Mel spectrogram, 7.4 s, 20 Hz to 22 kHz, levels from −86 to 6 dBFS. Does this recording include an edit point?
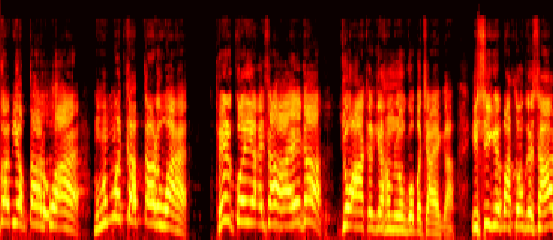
no; 0 cuts

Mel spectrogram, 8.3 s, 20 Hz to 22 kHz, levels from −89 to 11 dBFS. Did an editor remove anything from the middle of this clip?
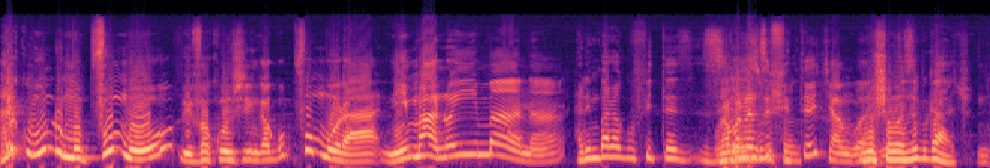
yes; 1 cut; at 4.7 s

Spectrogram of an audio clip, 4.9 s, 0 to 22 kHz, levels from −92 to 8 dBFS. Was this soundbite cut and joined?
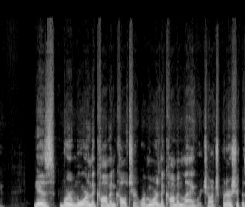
no; 0 cuts

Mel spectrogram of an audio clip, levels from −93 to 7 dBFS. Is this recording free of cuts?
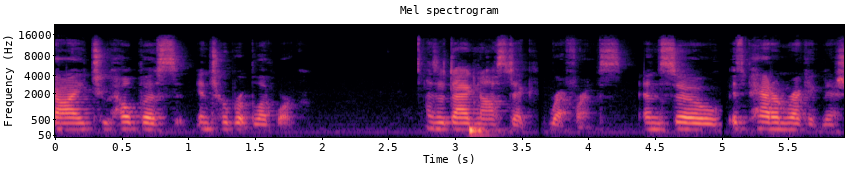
no; 2 cuts; at 3.5 s, 5.0 s

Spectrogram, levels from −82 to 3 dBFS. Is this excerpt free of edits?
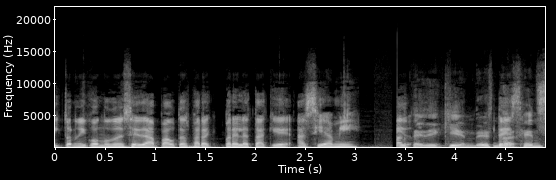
no; 1 cut; at 3.4 s

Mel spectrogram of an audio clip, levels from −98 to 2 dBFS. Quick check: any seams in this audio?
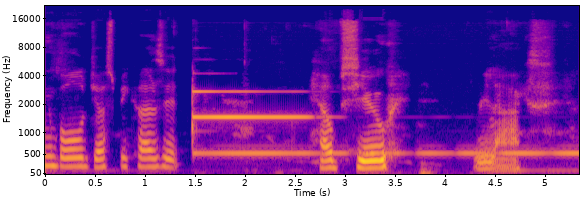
no; 0 cuts

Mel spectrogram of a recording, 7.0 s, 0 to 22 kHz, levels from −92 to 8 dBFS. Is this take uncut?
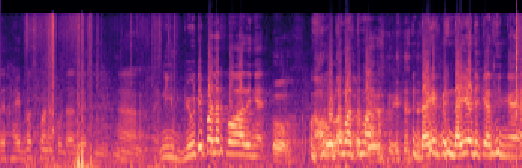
yes; 0 cuts

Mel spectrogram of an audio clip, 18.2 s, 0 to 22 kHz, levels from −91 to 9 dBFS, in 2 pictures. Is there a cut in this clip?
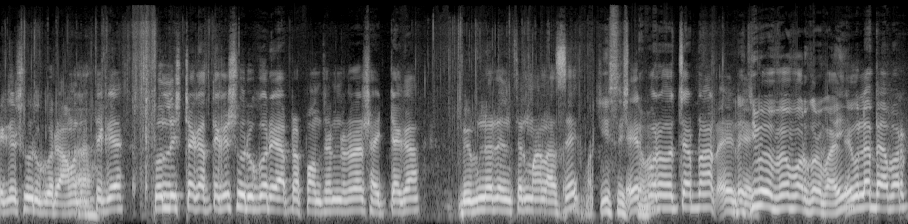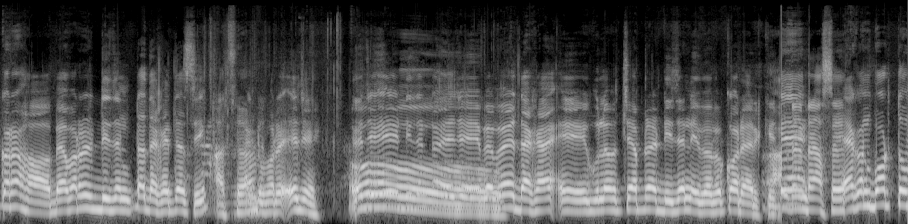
yes; 2 cuts; at 5.9 s, 16.9 s

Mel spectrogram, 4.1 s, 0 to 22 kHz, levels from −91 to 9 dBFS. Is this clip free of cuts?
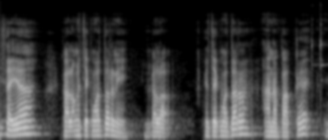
yes; 0 cuts

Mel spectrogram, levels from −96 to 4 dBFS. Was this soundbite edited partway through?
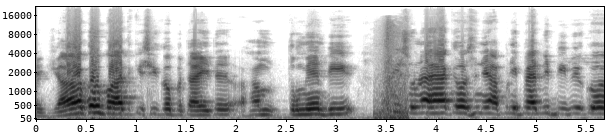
yes; 1 cut; at 3.6 s

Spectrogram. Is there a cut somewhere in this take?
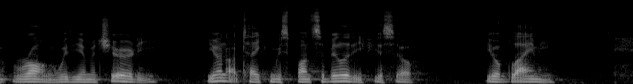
no; 0 cuts

